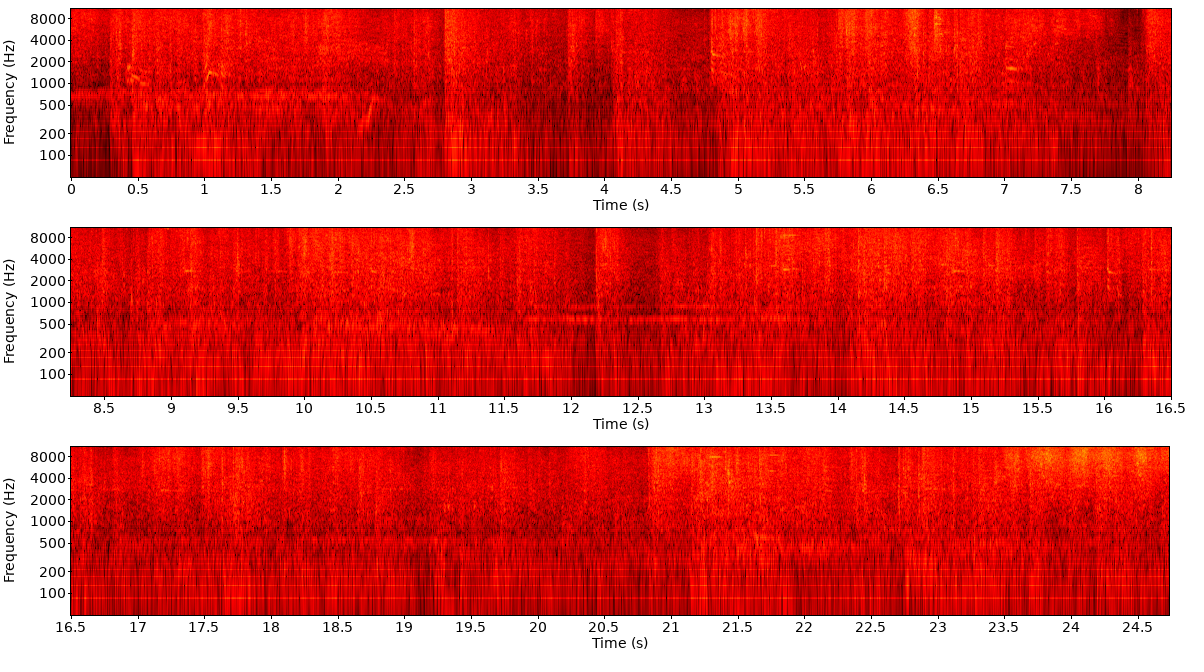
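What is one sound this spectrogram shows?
Magic spells crackle and burst in quick bursts.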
